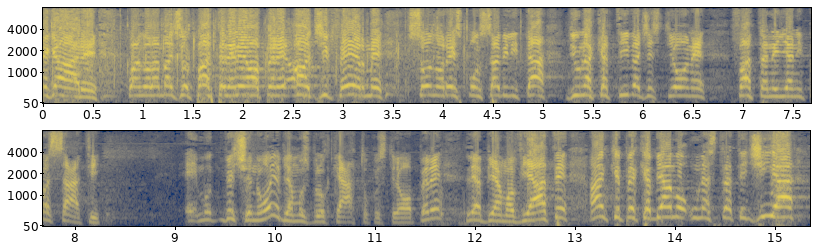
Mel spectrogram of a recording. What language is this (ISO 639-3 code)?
ita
